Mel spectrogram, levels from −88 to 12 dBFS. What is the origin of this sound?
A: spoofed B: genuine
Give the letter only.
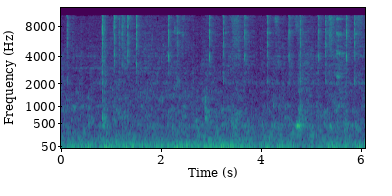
B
